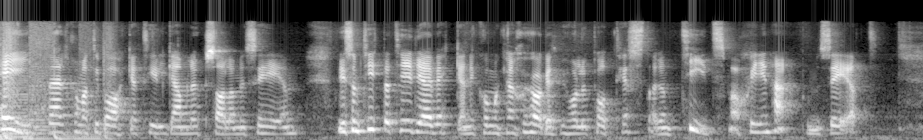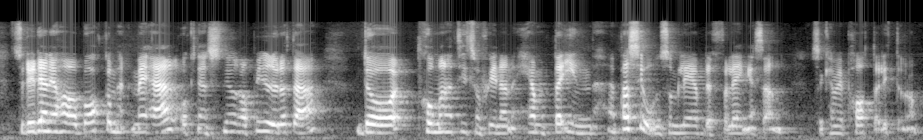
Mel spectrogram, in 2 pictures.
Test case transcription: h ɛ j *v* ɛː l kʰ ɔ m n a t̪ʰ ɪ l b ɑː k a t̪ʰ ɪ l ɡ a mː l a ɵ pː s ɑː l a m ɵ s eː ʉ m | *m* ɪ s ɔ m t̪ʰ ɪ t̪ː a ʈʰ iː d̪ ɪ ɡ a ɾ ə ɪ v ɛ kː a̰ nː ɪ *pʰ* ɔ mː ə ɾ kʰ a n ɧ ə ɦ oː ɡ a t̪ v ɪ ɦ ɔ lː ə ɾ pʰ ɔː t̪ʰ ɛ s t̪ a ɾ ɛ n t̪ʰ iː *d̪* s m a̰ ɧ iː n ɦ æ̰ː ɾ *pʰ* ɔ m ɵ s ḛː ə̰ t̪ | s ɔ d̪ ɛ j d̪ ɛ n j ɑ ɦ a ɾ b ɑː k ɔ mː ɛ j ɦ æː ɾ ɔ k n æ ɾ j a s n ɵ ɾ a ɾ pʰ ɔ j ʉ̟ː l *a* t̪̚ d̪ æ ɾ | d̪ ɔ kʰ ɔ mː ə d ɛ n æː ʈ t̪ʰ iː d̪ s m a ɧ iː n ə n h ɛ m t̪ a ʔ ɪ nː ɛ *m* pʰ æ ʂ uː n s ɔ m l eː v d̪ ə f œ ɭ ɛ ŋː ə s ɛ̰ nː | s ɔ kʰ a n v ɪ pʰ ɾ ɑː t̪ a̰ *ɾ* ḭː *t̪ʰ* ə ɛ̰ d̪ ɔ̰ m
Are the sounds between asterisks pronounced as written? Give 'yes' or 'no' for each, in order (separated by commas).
yes, no, no, yes, yes, no, no, no, no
